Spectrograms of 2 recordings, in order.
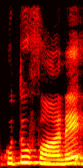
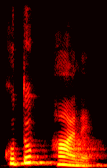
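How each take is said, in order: First: The p and h merge into an f sound. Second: The p and h are pronounced separately. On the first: The speaker calls it wrong. "ഇംഗ്ലീഷിലേതുപോലെ കുത്തുഫാനെ എന്ന് ഉച്ചരിക്കുകയില്ല" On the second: The speaker calls it right. "രണ്ട് ലെറ്റേഴ്സിനെയും വ്യത്യസ്തമായി ഉച്ചരിച്ചുകൊണ്ട്"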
